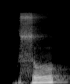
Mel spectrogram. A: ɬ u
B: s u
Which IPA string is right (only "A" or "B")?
B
